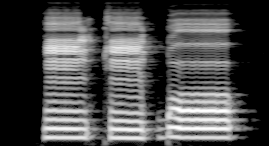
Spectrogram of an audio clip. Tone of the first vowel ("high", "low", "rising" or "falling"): low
